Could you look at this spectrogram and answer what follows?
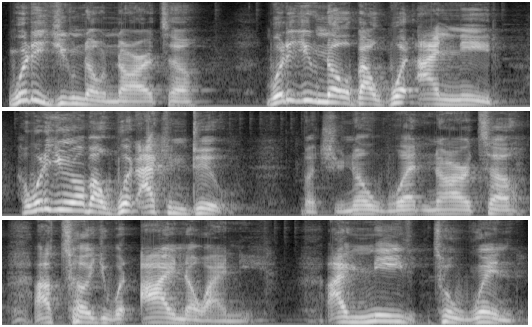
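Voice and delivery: heated, high-pitched angry retort; yelling back. A narrator's reading. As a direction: yell back, rising to an outraged peak. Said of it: "Sasuke yells back at Naruto".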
